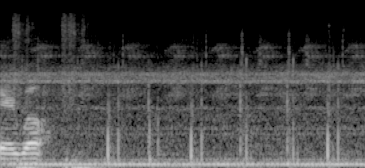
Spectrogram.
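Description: Footsteps tread steadily on grass.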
